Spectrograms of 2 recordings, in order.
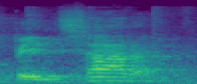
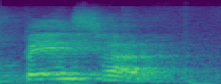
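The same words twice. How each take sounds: First: The stress is on the middle syllable. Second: The stress is on the first syllable. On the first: "tampoco decimos pensar" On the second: "no decimos pensar"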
